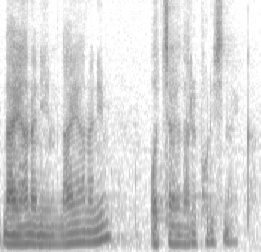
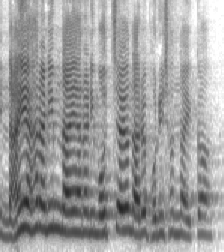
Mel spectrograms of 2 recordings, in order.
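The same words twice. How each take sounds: First: Low, soft and hushed, fading out; quiet, low reading of the psalm; quiet lament. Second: Much higher and louder, crying out; the Son on the cross, a loud anguished cry. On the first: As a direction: read the psalm's opening as a hushed, sinking lament. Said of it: "어떻게 시작하죠?". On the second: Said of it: "그 아들이". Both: Shown as a demonstration.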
